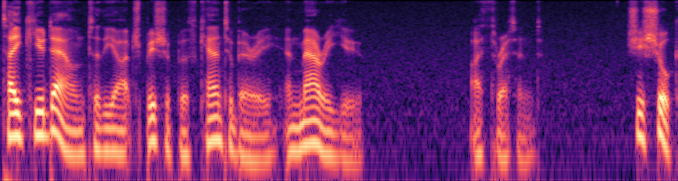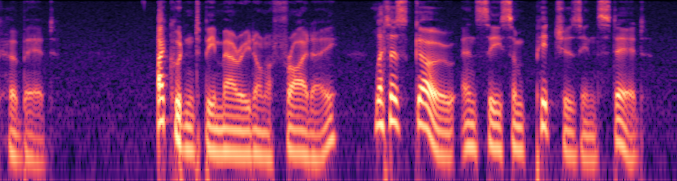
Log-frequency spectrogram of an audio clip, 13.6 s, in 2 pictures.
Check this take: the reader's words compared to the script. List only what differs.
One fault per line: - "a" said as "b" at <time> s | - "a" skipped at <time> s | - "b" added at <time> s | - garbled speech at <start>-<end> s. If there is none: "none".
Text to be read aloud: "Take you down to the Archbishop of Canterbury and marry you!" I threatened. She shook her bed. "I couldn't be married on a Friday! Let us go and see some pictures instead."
none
